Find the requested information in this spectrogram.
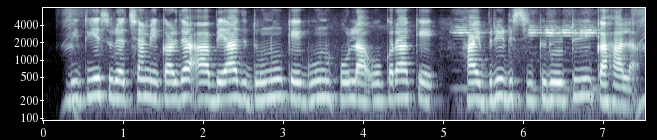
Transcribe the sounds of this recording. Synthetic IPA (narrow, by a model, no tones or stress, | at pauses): bit̪ijesuɾəkʃʰamekəɾd͡ʒaʔabjad͡ʒd̪unũkeɡunɦolaʔokɾake | hajbɾiɖsikjuɾeʈɾikəɦala̰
